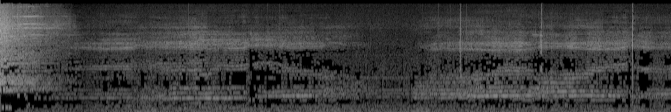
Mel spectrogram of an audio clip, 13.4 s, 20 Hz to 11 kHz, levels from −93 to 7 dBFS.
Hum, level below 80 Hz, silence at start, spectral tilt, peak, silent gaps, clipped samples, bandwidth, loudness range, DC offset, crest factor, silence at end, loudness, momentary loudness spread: none; -64 dBFS; 0 s; 1.5 dB/octave; -8 dBFS; none; under 0.1%; 10.5 kHz; 10 LU; under 0.1%; 30 dB; 0 s; -35 LUFS; 19 LU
